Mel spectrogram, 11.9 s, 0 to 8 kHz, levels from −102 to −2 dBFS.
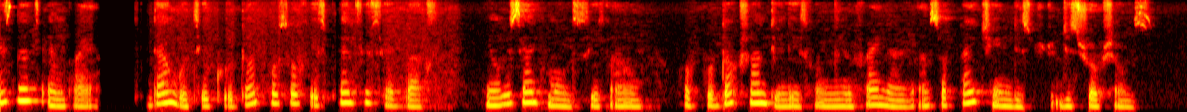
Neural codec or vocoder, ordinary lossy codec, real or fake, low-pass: none; none; real; none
